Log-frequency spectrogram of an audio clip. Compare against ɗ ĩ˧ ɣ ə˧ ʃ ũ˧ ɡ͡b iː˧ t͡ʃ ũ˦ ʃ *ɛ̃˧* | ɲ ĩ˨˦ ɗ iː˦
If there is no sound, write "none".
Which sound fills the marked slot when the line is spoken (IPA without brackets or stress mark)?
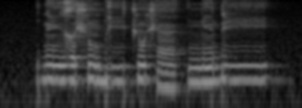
ɛ̃˨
